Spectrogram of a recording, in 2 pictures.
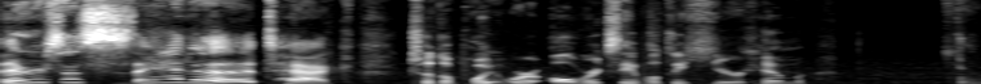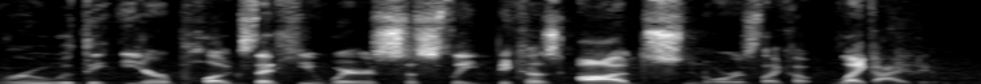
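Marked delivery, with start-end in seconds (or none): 0.0-1.8 play-acted, very high, swooping alarm scream, one word stretched. Retelling a character screaming an alarm: retelling a scream. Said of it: "literally screaming at the top of his lungs".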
